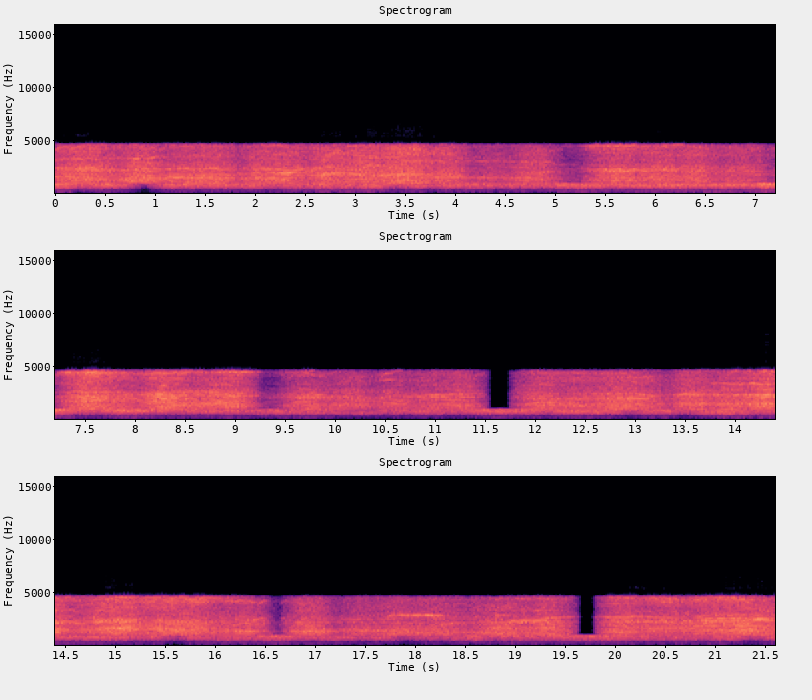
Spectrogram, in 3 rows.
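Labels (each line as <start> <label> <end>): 0.0 Loud chaotic noise repeated. 21.6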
